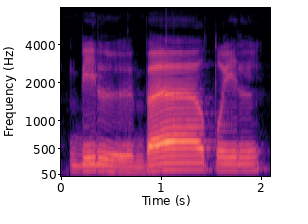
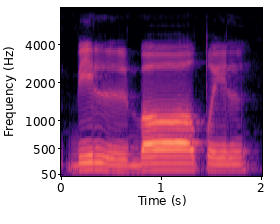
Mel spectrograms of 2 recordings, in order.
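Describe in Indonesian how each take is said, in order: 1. Bunyi ba itu tipis. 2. Bunyi ba itu tebal. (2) "terbaca ba-nya tebal"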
